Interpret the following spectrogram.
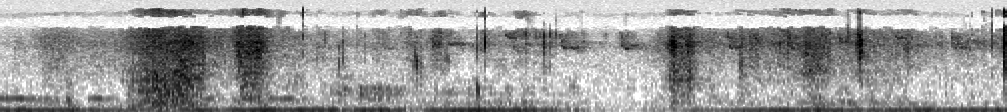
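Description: Near silence: a low steady hum with a few faint, brief rustling handling sounds.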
